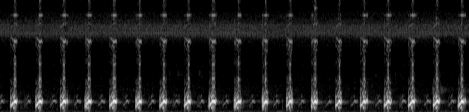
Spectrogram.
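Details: Repeated croaking call of a white-breasted waterhen, used as a lure for trapping, running at an even two notes per second with a quieter short note between some croaks and a steady faint hiss.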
